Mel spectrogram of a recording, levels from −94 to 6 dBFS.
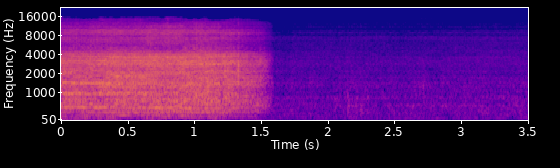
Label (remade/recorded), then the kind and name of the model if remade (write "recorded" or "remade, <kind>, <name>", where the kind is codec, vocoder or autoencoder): remade, codec, SNAC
